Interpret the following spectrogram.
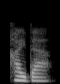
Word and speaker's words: Қайда: Mnemonic. K-I-DA, sounds like a kite showing the way. Қайда?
